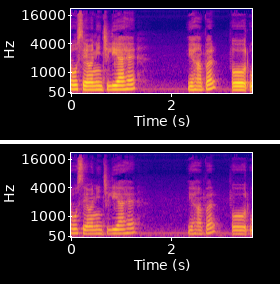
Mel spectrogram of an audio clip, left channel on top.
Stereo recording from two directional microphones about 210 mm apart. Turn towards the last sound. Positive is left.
turn(degrees=35)  # may be behind; listen again after turning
